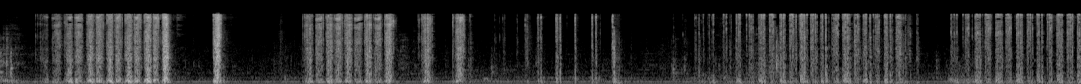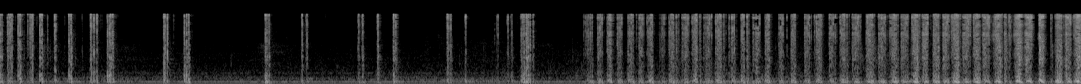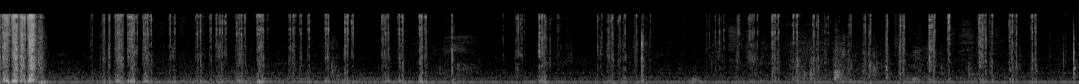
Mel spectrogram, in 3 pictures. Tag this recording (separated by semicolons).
binding; France; IDES; notebool; Paris; pen; school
